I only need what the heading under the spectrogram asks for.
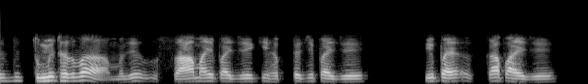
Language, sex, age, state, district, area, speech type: Marathi, male, 18-30, Maharashtra, Gondia, rural, conversation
